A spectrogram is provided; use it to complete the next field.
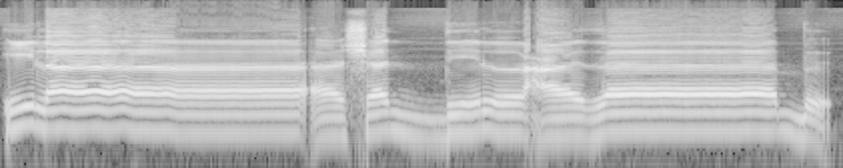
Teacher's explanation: Pada lafal ila panjangkan la-nya sepanjang 4 harakat karena ia ada bacaan mad jaiz munfasil, yaitu mad yang terjadi disebabkan karena adanya hamzah, yaitu pada lafal setelahnya.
